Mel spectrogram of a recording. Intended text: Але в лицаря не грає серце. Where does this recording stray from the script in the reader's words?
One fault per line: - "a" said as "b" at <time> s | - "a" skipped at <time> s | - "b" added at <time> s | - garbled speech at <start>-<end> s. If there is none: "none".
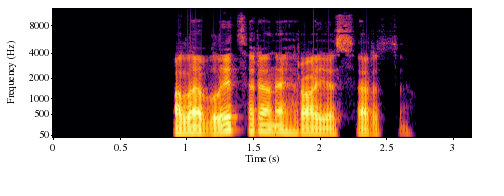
none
